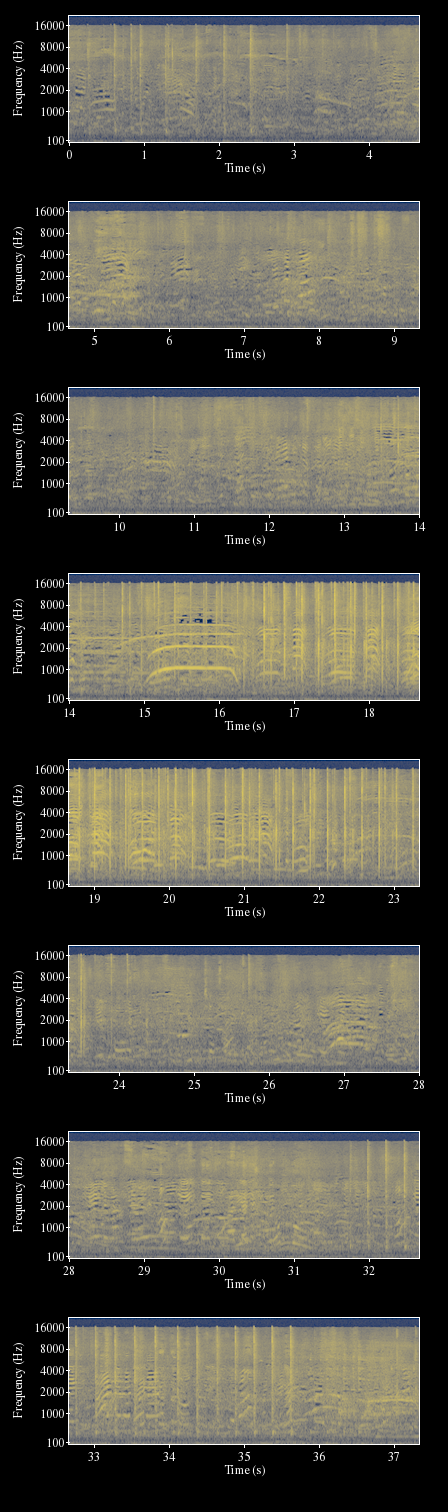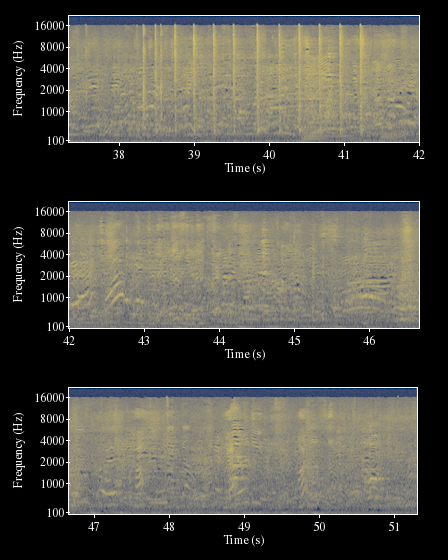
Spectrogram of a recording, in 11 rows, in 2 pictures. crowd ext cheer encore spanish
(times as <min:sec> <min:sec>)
0:13.5 0:23.5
